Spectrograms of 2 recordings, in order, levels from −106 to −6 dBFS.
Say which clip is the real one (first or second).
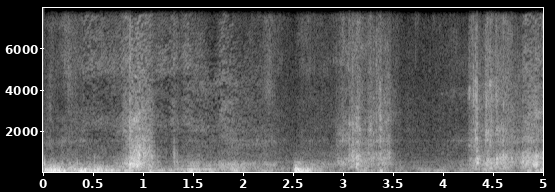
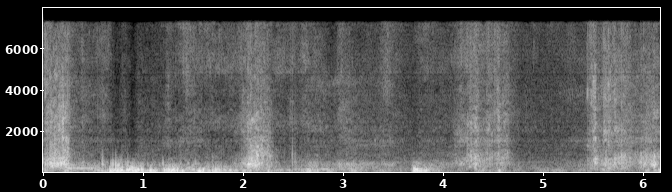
first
